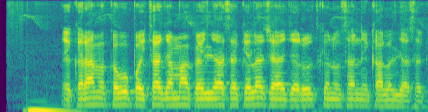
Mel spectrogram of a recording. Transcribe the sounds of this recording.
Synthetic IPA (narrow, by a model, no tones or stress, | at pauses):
ekəɾamekəbupəjsad͡ʒəmãkəild͡ʒaʃəkelat͡ʃaɦed͡ʒəɾuɾət̪kʰeənusanːɪkaləld͡ʒaʃəke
